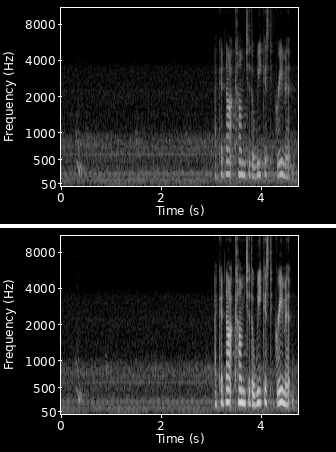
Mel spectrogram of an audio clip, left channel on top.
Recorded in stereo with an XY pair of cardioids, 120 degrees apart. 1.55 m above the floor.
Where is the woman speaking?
55° right, 0.5 m.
